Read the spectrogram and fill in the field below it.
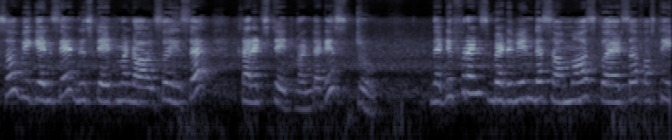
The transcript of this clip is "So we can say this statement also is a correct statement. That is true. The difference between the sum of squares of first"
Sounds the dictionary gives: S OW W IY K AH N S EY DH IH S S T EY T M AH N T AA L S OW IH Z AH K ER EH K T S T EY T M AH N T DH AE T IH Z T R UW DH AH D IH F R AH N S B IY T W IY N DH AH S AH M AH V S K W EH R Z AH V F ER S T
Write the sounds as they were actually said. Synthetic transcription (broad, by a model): S OW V IY K AH N S EY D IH S S T EY T M AH N T AA L S OW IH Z AH K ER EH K T S T EY T M AH N T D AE T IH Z T R UW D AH D IH F R AH N S B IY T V IY N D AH S AH M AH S K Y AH R S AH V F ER S T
